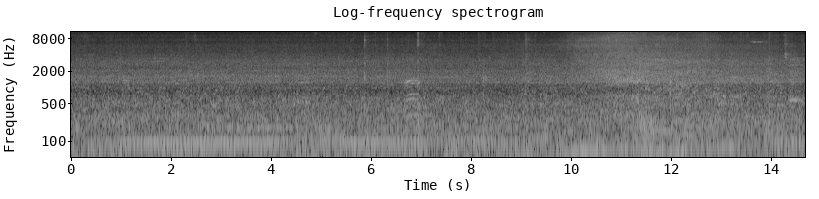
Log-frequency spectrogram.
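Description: Busy city street ambience: a steady low rumble of road traffic with passers-by talking, and a louder swell of traffic noise around ten to twelve seconds in.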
